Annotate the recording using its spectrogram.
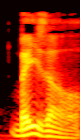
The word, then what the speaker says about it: basil: Đánh vần B-A-S-I-L-I-C-A. Nhưng chữ basil, B-A-S-I-L, basil là tên một thứ rau húng quế. Nhớ là phụ âm S trong basil đọc là z.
